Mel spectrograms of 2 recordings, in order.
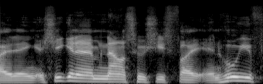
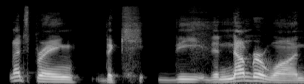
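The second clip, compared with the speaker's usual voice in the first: ordinary delivery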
